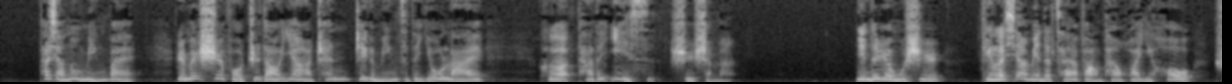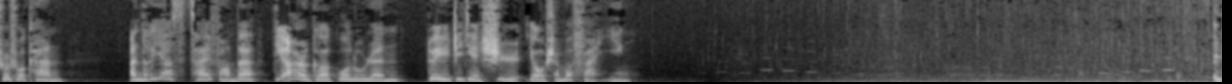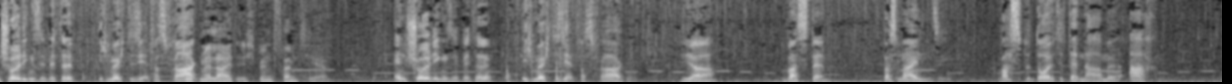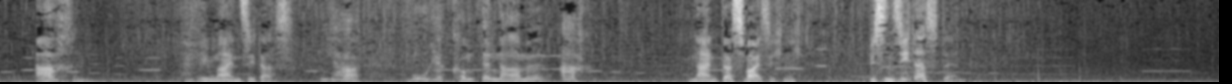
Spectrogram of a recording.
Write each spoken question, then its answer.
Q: 您的任务是听了下面的采访谈话以后,说说看,安德烈亚斯采访的第二个过路人对这件事有什么反应?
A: Andreas 采访的第二个过路人不知道亚琛这个名字从何而来。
